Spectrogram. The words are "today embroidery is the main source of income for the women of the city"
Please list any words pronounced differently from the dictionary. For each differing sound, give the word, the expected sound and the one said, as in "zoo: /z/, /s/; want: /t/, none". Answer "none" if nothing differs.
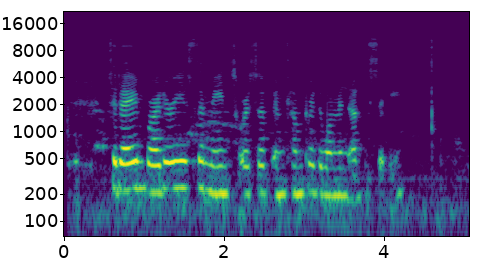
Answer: embroidery: /m/, none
